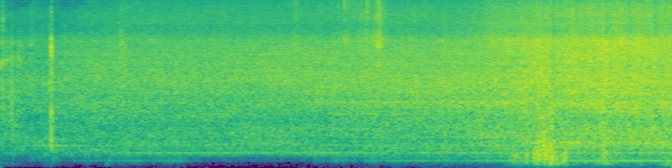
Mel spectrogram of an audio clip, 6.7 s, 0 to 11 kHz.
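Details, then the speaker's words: 2002 Ford Crown Victoria P71 Police Interceptor at idle: a soft whoosh builds as the electric cooling fans kick on. Normal cooling fan operation. "Alright, so cooling fans do work."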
